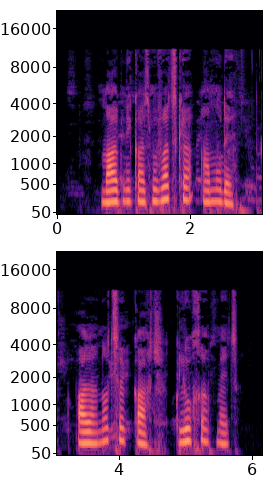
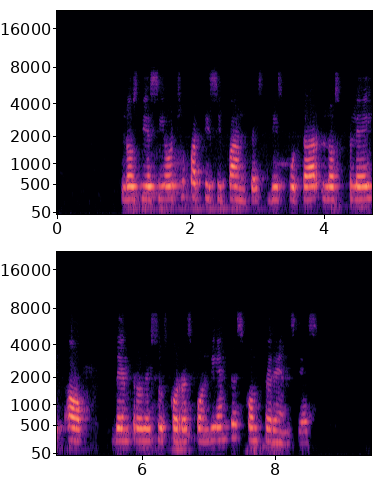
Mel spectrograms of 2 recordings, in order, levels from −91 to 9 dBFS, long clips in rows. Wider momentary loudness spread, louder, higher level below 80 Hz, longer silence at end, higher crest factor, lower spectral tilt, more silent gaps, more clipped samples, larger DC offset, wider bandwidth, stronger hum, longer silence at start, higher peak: first, 16 LU vs 13 LU; first, -20 LUFS vs -24 LUFS; first, -48 dBFS vs -66 dBFS; second, 0.4 s vs 0.95 s; about the same, 20 dB vs 20 dB; about the same, -6 dB/octave vs -5 dB/octave; neither; neither; neither; first, 11.5 kHz vs 7 kHz; neither; second, 0.65 s vs 0.95 s; first, 0 dBFS vs -4 dBFS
